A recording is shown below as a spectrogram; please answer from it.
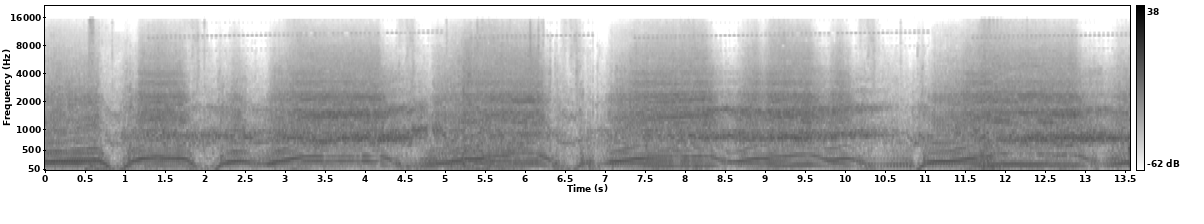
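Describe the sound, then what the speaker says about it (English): A Cadillac XTS limousine drifting in the racing game Forza Horizon 4, with the engine revving up and down in repeated surges under long, loud tire squeals and skids that run continuously. "Yes, that is an XTS limousine, and yes, it is a great drift car."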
